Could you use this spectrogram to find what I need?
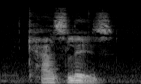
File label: "Coddles", Cornish; place names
